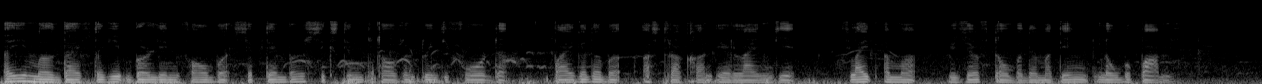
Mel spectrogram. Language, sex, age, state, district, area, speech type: Manipuri, male, 18-30, Manipur, Churachandpur, rural, read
